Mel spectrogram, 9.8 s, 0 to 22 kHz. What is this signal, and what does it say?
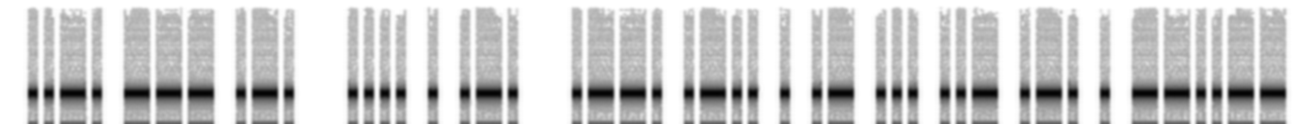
Morse code, heard as a keyed tone, about 20 wpm, 1000 Hz. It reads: FOR HER PLEASURE,
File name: qotdfiles / 20wpm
